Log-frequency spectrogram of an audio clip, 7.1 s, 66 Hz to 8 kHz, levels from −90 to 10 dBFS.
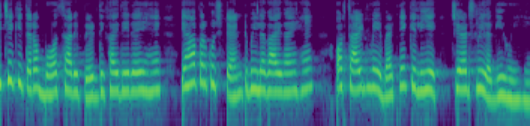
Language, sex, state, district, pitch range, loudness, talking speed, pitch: Hindi, female, Maharashtra, Solapur, 245-280 Hz, -17 LUFS, 245 wpm, 260 Hz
